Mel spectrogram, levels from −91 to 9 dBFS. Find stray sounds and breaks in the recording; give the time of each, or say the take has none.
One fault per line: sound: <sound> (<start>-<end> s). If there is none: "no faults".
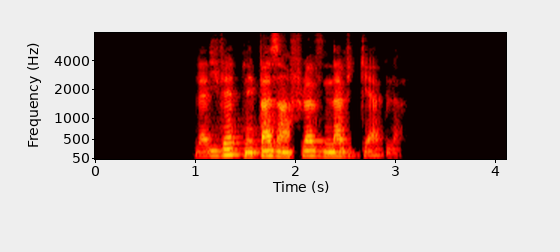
no faults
